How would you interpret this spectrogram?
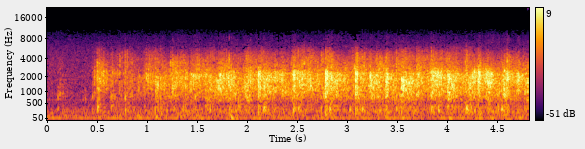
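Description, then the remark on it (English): After a poem reading, an audience breaks into applause after a brief pause, many hands clapping in a dense, steady patter that holds at a fairly even loudness until the end, with no talking. “Okay, that's it now for the, because you can't, like, then there's going to be the poem you don't applaud for, and then I'm going to get all screwed up about that.”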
